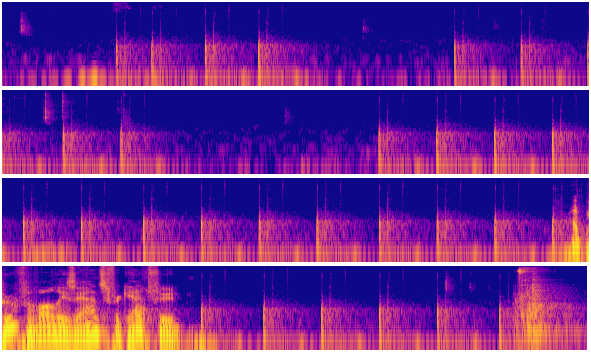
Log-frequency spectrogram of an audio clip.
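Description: Footsteps run on a tiled floor.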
